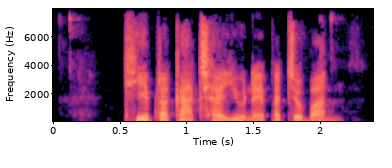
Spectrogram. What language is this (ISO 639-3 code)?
tha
